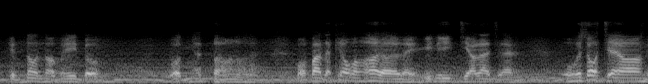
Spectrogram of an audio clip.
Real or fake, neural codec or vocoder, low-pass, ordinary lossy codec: fake; codec, 16 kHz, 0.5 kbps, FunCodec, trained on Chinese and English, 25 frames a second; none; none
